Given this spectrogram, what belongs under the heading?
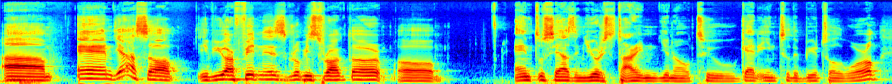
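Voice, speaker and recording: A man from Ecuador hosting a casual podcast, excitable and laughing often, with his volume swinging up and down. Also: mid-range voice, unhurried. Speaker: podcast host.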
